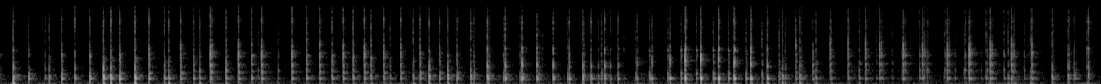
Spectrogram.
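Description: A sealed, full blue Progresso steel soup can with a paper label is held close to the mic and tapped and scratched with fingernails along its side and rim. It makes a fast, steady stream of short, dry clicks with a hollow, wood-block-like tone around 266 Hz and almost no ring. A faint scratchy texture sits between the taps.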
